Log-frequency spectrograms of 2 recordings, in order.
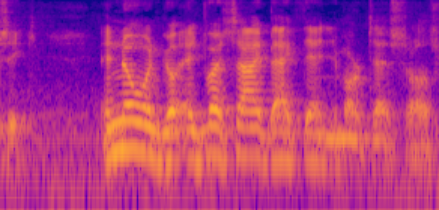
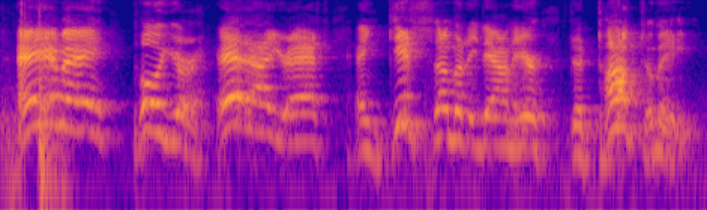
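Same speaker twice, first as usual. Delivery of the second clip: real outrage thrown at the AMA; angry shout; 8 semitones higher than usual. Real, not acted. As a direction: yell your challenge straight at them. Ranting directly at the AMA.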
